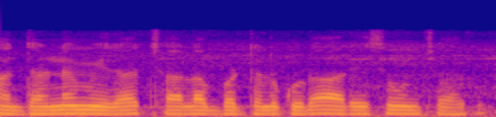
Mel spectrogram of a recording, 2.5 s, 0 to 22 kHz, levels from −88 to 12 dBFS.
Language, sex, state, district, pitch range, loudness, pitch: Telugu, male, Telangana, Mahabubabad, 120-130 Hz, -14 LUFS, 125 Hz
